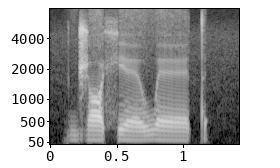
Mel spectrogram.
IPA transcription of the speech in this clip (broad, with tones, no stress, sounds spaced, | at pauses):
d͡ʒ ɒ˨˩ xʲ ɛː˧˩˧ w ɛː˨˩ t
